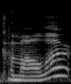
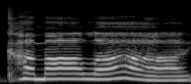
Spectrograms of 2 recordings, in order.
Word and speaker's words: Kamala: uh corrected me that I was pronouncing her name wrong I said Camala or something and she was like Cala you know that that's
